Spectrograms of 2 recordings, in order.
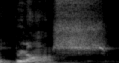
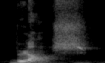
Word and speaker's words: blanche: And we're going to say blanche. And you don't pronounce the E. Blanc, blanche.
